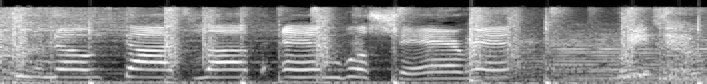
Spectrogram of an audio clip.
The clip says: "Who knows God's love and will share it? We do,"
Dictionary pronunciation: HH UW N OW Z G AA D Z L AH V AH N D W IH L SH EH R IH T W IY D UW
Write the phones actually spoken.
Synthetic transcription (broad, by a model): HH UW N OW G AA D L AH V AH N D W IH L SH EH R IH T W IY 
